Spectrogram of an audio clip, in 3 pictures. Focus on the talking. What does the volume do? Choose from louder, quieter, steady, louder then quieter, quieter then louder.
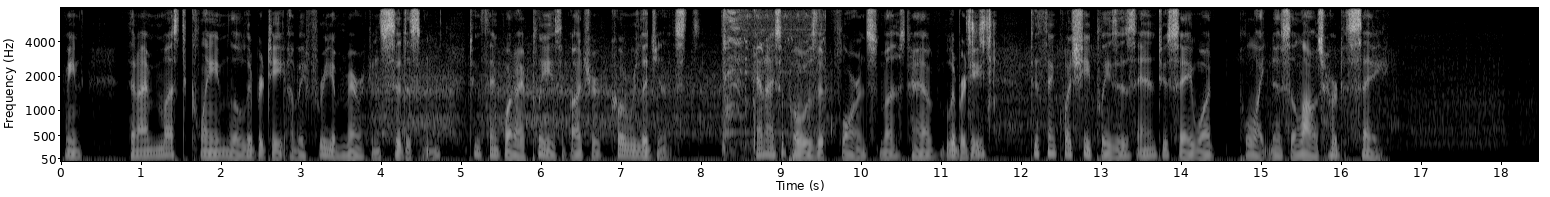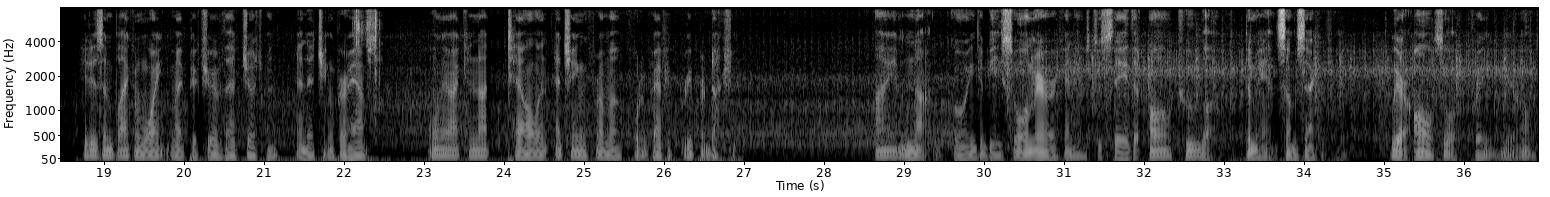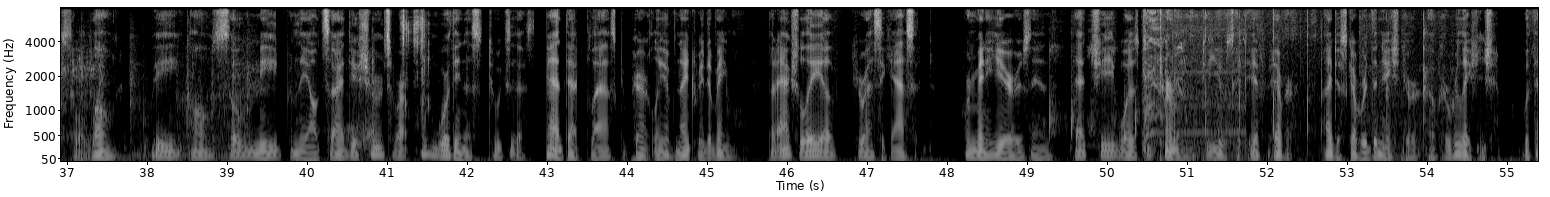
steady.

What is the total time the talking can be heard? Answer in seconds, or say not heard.
52 s.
